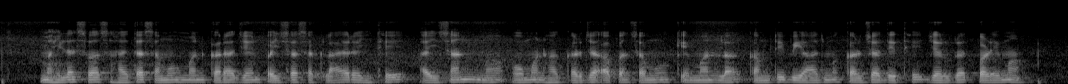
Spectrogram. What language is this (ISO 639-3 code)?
hne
